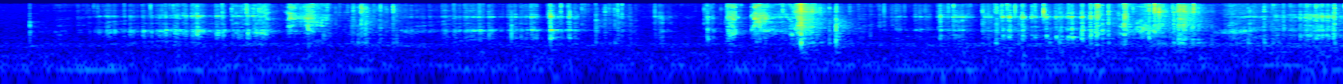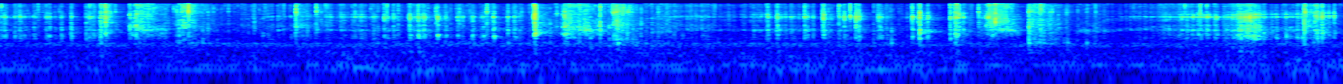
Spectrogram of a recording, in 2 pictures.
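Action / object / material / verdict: scrape / bar soap scraped with a blade / soap / none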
